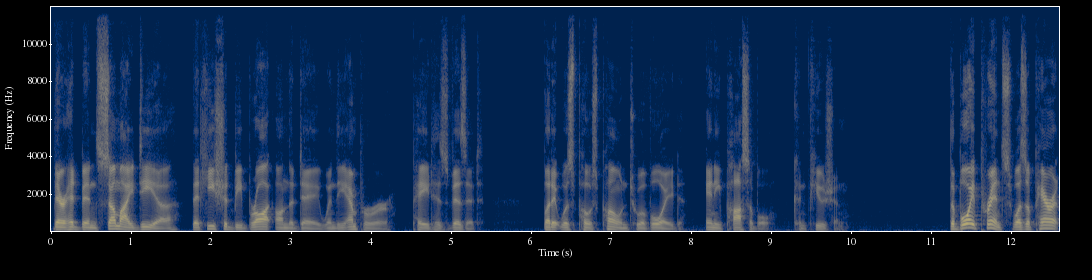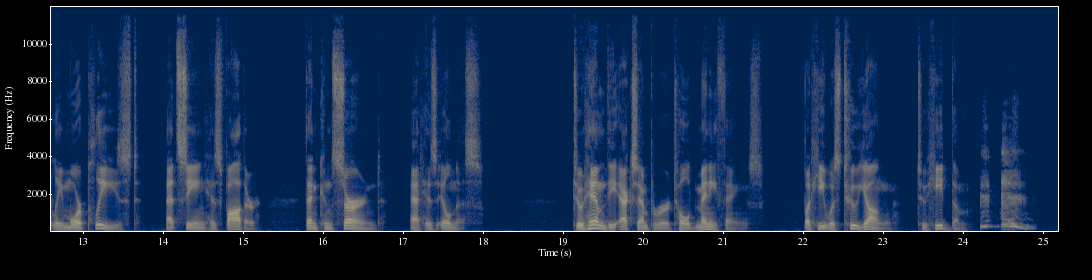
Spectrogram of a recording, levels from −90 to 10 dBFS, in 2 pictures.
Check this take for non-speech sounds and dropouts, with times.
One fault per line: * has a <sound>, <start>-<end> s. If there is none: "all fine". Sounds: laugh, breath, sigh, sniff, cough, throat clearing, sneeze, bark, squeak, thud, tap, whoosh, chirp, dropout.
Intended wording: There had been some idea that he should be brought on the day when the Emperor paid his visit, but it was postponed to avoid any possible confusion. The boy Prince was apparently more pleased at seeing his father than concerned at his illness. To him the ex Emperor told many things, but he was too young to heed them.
* has a throat clearing, 24.2-24.9 s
